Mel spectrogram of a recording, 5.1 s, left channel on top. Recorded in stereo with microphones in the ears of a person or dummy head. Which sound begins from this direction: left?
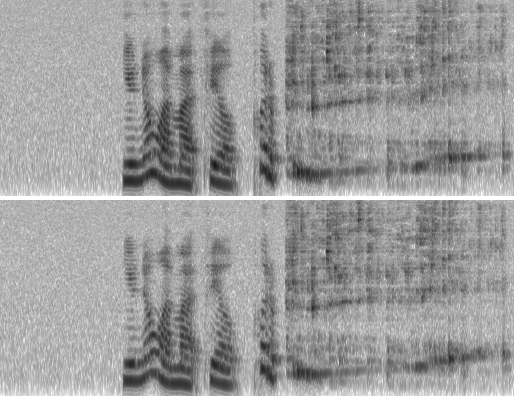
A woman speaking, at 1.2 s.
